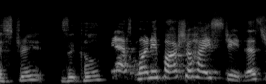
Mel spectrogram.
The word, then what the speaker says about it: Bonifacio: this Bonifacio High Street is it cool yes Bonifacio High Street that's right yeah I said it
